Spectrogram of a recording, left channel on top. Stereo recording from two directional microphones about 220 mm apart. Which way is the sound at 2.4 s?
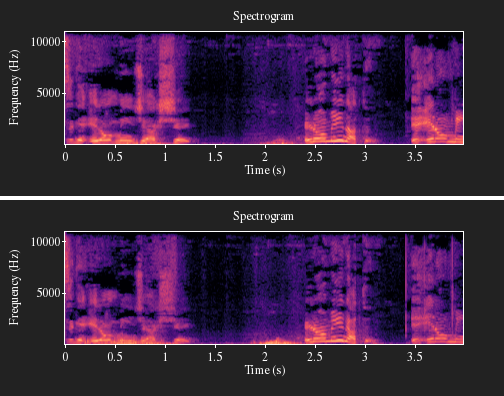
5° left (ahead or behind).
